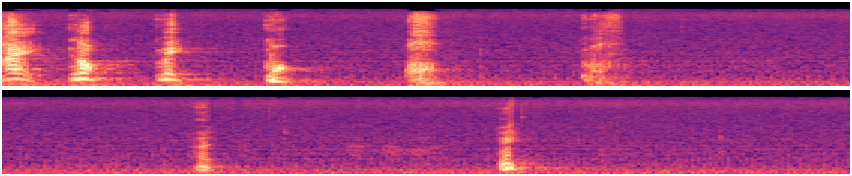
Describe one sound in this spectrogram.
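A duck quacks in short, sharp bursts.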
